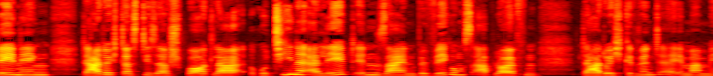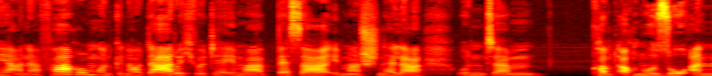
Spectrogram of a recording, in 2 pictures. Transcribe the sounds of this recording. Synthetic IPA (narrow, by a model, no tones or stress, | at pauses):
ʁ̥ɛːnɪŋd̥adʊɐçd̥asd̥iːzɐʃpɔɐtlɐʁutʰiːnəʔɛ̰ɐleːp̚tɪnzaɪnənbəveːɡʊŋsʔa̰plɔʏfn̩d̥adʊɐçɡ̥əvɪntḛːɐʔɪmɐmeːɐa̰nɛ̰ɐfaːʁʊŋʊnt̚ɡ̥ənaʊdadʊɐçv̥ɪɐteːɐʔɪmɐb̥ɛsɐʔɪ̰mɐʃnɛlɐʔʊntʔɛːm | kʰɔmta̰ʊxnuːɐzoːʔa̰n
